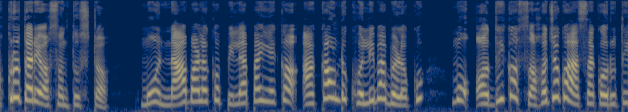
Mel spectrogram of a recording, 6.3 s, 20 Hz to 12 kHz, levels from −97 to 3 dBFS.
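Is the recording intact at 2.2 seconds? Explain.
Yes, the speech at 2.2 seconds is intact, with no dropout, click, distortion or other fault audible at that moment.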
